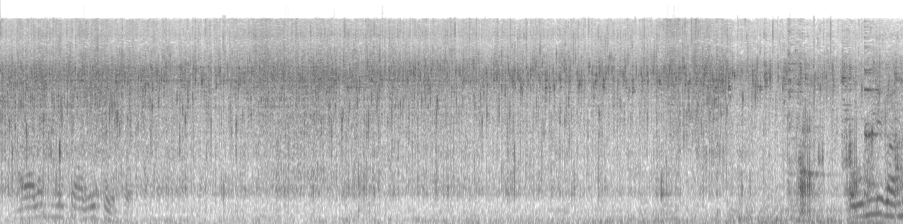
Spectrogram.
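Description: Chana dal and whole garlic cloves frying in hot oil in a pan, a steady close sizzle running throughout with occasional stirring scrapes.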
